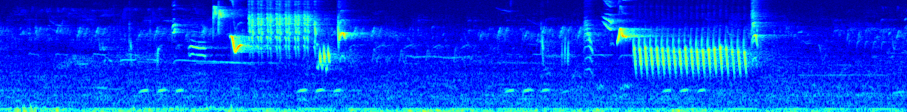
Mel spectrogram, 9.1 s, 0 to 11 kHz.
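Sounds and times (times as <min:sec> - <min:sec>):
Common nightingale Luscinia megarhynchos song with buzzy rattles and trills: 0:00.1 - 0:09.0.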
